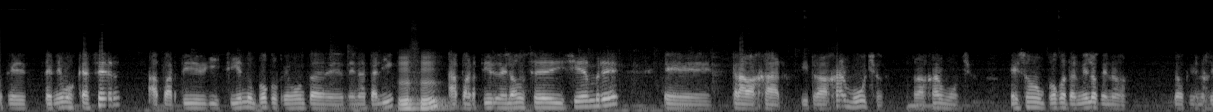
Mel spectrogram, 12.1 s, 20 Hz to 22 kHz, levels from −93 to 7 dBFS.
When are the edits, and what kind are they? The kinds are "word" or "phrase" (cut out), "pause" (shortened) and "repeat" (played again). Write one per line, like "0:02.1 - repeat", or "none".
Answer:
0:02.8 - phrase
